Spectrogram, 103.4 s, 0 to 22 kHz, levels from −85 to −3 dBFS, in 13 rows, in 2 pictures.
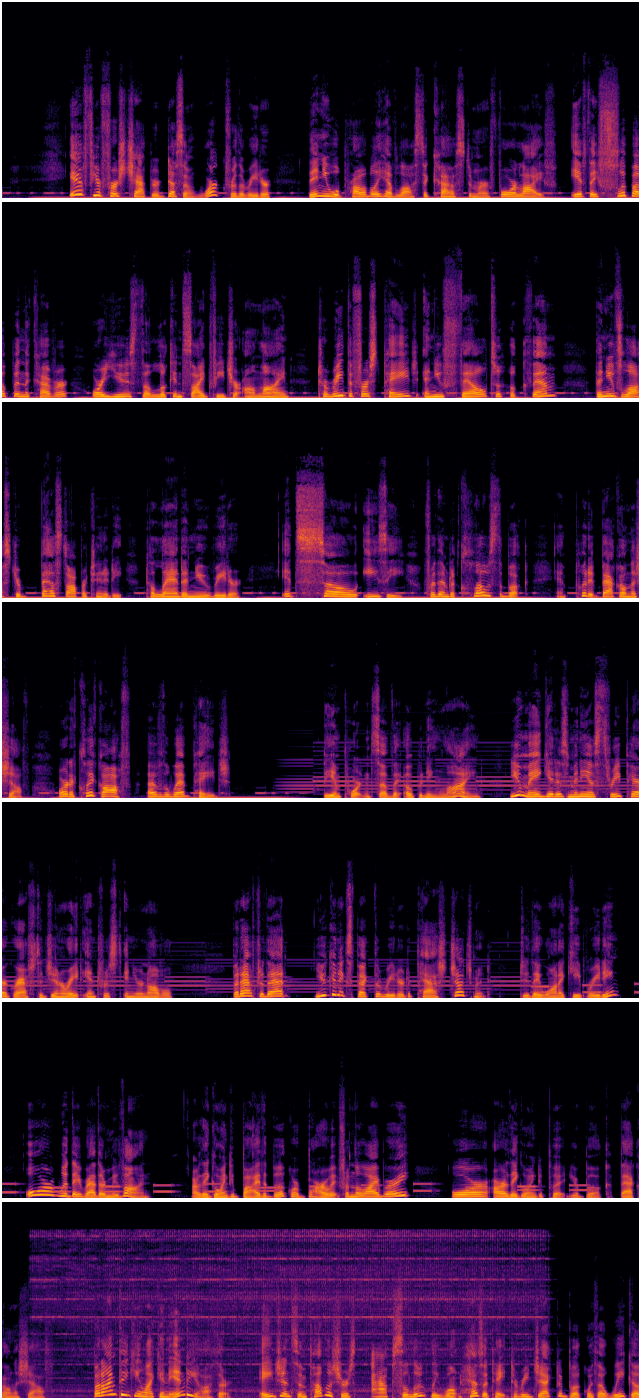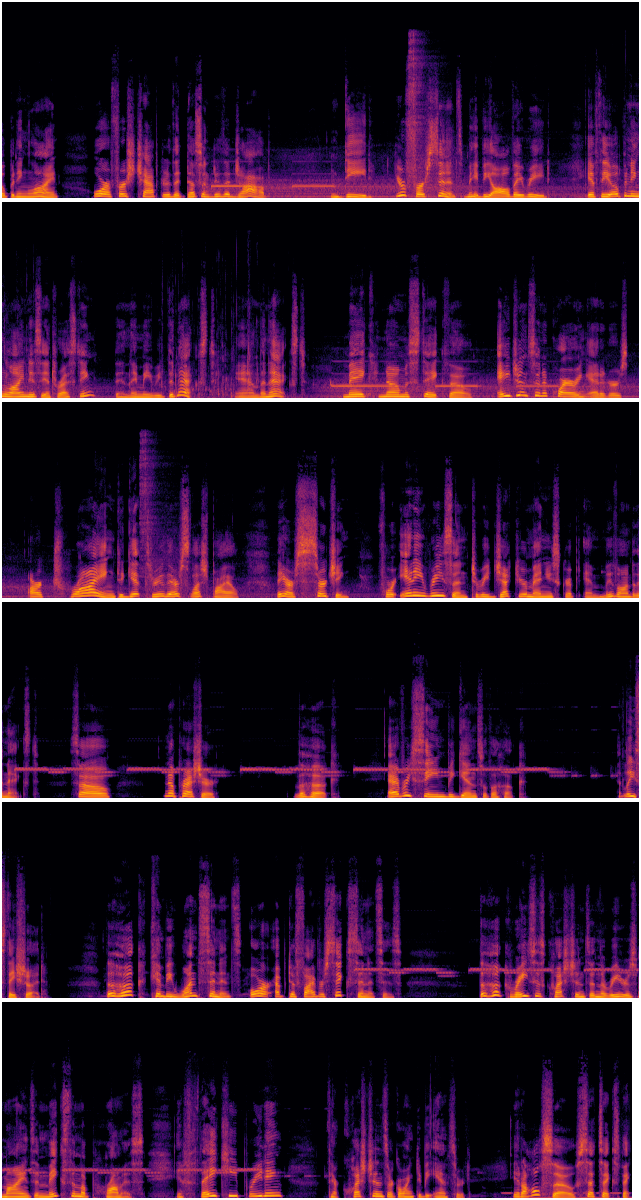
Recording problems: alarms or sirens; noticeable; throughout; 20 dB below the speech

